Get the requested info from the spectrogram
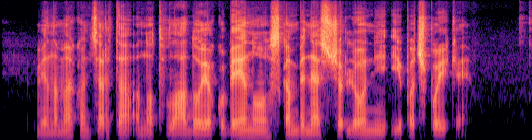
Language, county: Lithuanian, Marijampolė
